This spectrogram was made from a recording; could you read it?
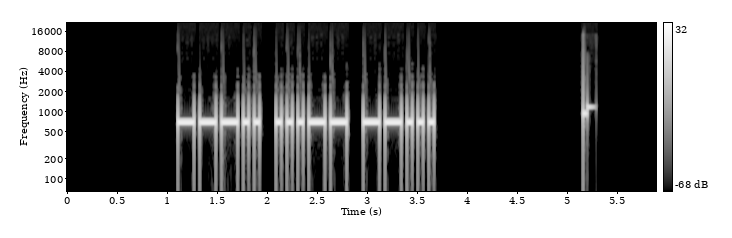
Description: Morse code, heard as a keyed tone, about 22 wpm, 700 Hz. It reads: 837
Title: Numbers - 3-Digit 22wpm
